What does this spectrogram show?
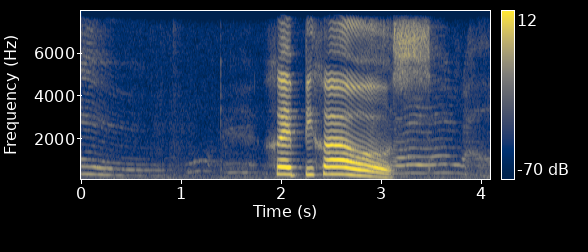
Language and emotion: Russian, positive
